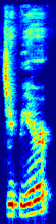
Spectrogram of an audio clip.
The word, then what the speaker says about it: Gilbert: would be hre and I I will say Gilbert but in French it's jier I really love that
